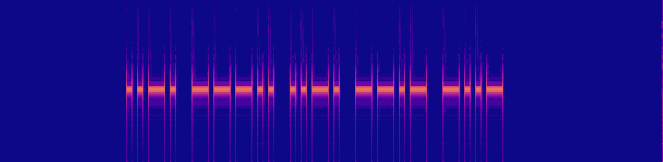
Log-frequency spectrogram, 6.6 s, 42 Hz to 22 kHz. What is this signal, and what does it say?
Morse code, heard as a keyed tone, about 22 wpm, 700 Hz. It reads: F8FQX
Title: Call Signs Repeated 3x - 22wpm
